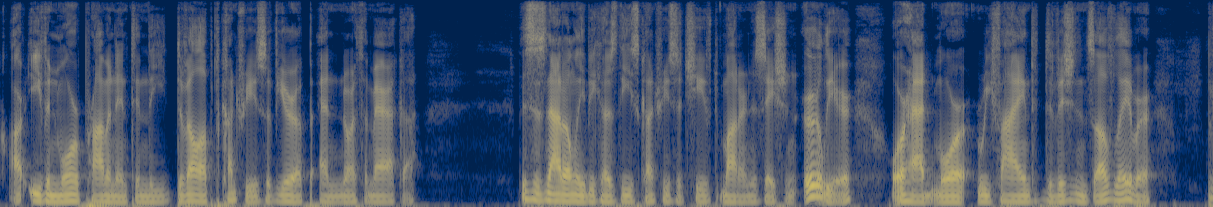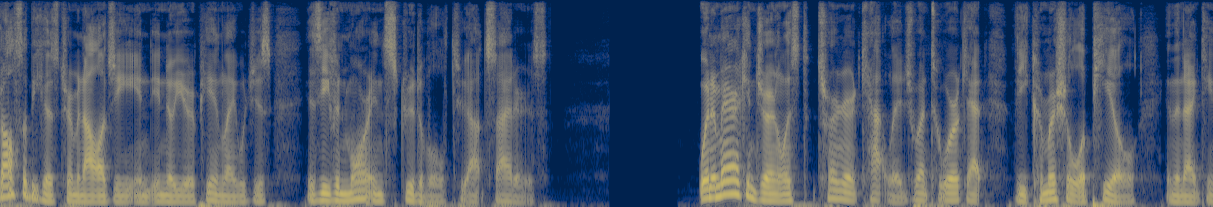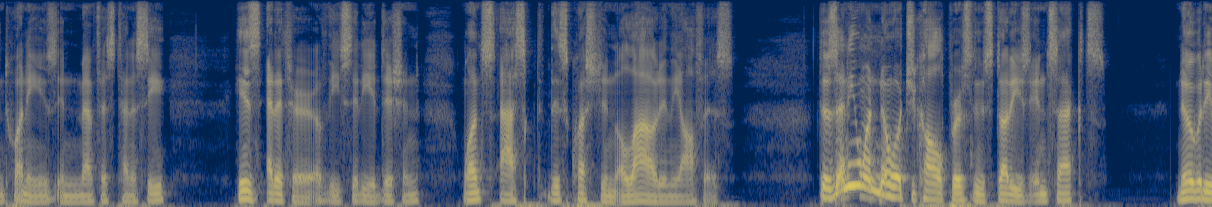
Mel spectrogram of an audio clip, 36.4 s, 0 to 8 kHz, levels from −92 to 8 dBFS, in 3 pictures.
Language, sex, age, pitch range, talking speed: English, male, 30-49, 85-105 Hz, 145 wpm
